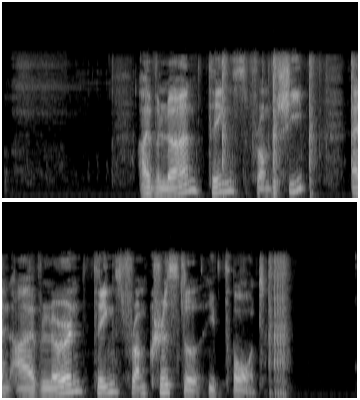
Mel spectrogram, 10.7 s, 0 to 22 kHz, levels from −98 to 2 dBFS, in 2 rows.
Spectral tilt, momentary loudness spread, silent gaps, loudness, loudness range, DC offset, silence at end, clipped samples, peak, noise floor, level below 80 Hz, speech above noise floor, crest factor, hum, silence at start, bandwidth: -3 dB/octave; 12 LU; none; -33 LUFS; 3 LU; under 0.1%; 1.05 s; under 0.1%; -14 dBFS; under -90 dBFS; -76 dBFS; over 56 dB; 22 dB; 50 Hz at -70 dBFS; 2.05 s; 8.2 kHz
